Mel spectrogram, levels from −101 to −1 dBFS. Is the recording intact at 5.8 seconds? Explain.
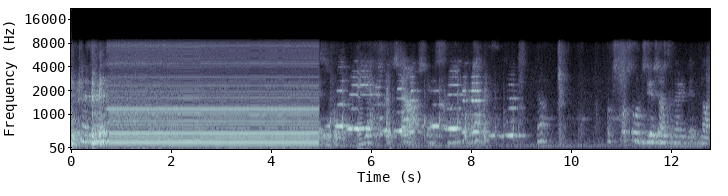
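No. From 5.71 to 5.77 s there is short concealed packet loss: about 40 ms never arrived in time, so the receiver extended the preceding sound and then crossfaded back. It is heard as a brief smear or wobble. On a spectrogram the last sound stretches out flat and blurred before the real pattern resumes.

Overlapping the end of that gap (5.75 to 5.77 s) and again at 5.87 to 5.89 s, a lost packet was rebuilt from error correction. Each 20 ms stretch was replaced by a low-bitrate copy carried in the next packet. These frames sound rougher and hissier, and they appear as grainier, noisier patches in the spectrogram.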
